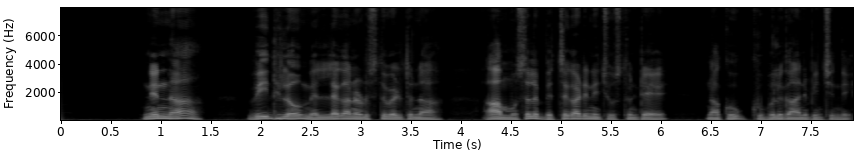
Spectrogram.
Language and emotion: Telugu, sad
